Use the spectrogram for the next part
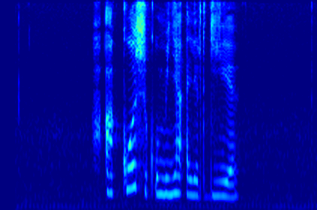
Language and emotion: Russian, neutral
